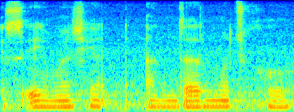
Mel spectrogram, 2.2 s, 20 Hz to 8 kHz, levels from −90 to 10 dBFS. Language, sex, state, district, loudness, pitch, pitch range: Hindi, male, Jharkhand, Sahebganj, -19 LUFS, 115 Hz, 115-120 Hz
